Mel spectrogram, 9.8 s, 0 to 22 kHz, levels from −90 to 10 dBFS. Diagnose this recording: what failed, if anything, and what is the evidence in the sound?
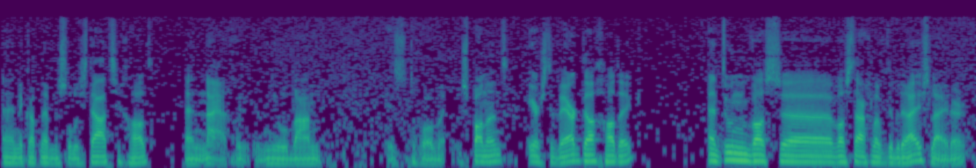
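The fault is overdone noise removal at the processing stage, audible across the whole speech clip. The suppressor was pushed so hard that any frequency band sitting close to its noise estimate gets cut deep or gated off. The background collapses into near silence dotted with twinkling specks, and the softer parts of the voice are stripped out too. A spectrogram would show isolated musical-noise dots scattered through the gaps and a ragged, hollowed-out voice texture.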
